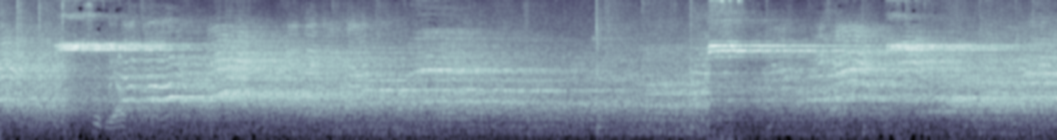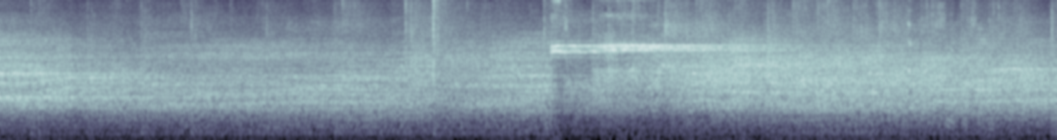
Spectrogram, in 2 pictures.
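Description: Referee's whistle blowing short two-tone blasts near the start, about seven to nine seconds in, and about sixteen seconds in, marking the end and start of volleyball rallies. Between them, players and spectators shout and call, and the ball is struck.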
